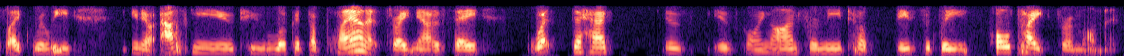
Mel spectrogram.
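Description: A woman calling in to a radio program speaks in a middle register and explains her worries in halting phrases, full of "um" and "you know". Her voice comes over a dry, tinny phone line. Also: mid-range voice, fairly even intonation, dry recording. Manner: hesitant, many "um"s and "you know"s. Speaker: caller. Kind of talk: phone call to a radio show.

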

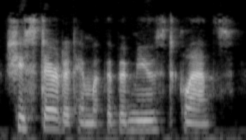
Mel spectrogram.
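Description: Woman narrator with a sharp, bright voice. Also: lowish voice, fairly even intonation, measured pace, low-quality recording. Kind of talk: scripted dramatic story narration. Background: music.

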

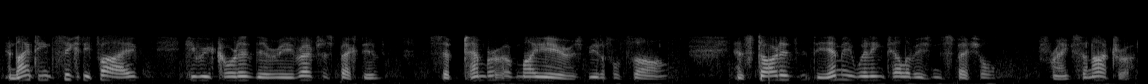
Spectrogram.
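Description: A man hosting a radio show, reading scripted narration aloud in a slightly halting way. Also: sits high. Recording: tinny, phone-like online radio audio.

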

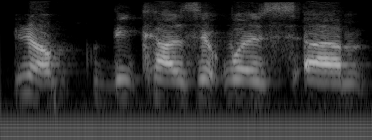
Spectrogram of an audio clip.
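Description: A woman with a low, very bright and forceful voice chats as an interview guest. She is wry and anecdotal, feeling her way into each story, over dull lo-fi call audio. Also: level tone, moderate pace. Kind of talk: casual conversational chat.

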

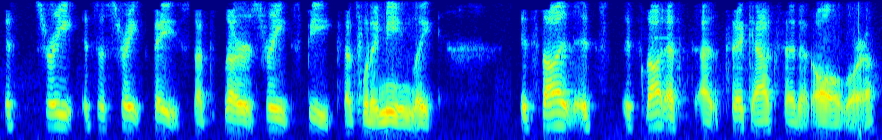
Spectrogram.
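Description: A Canadian man chatting on a call-in show in a relaxed, joking way. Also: lowish voice, measured pace. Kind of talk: casual call-in show chat. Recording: tinny phone line.

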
